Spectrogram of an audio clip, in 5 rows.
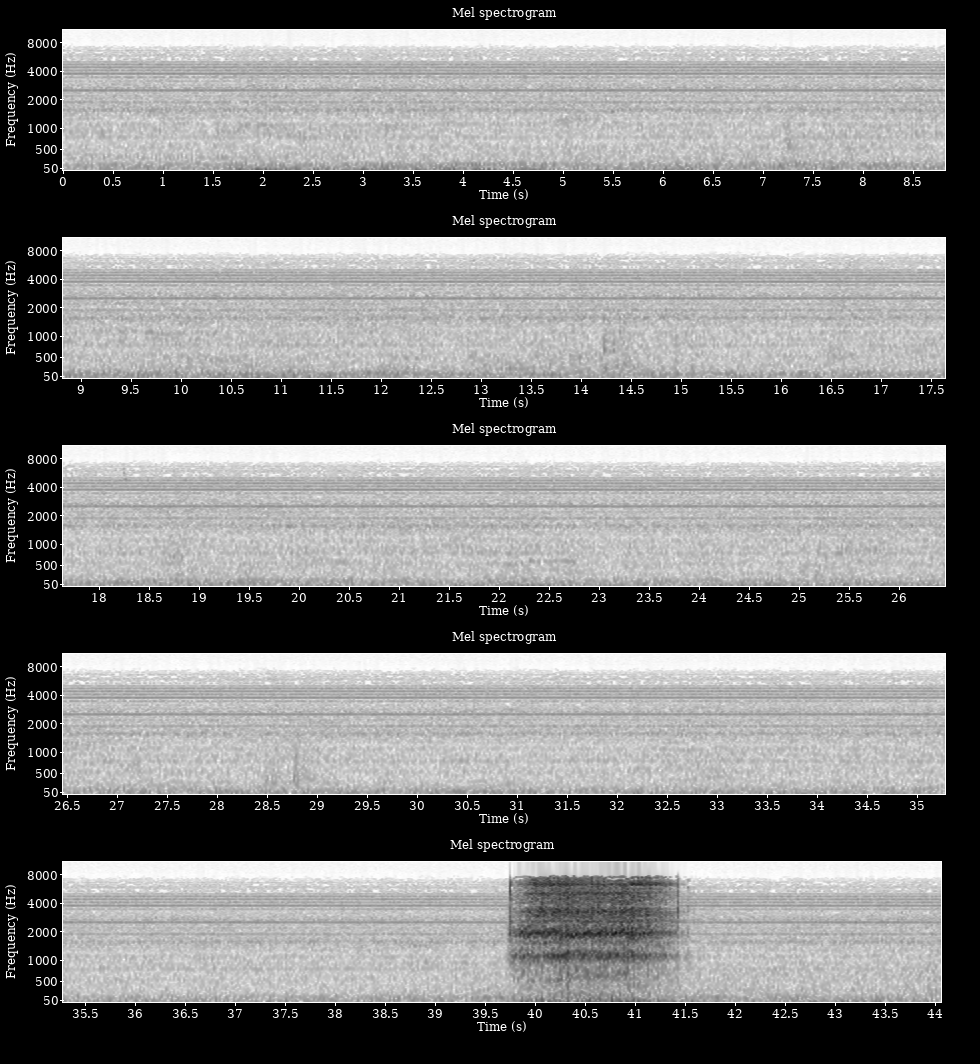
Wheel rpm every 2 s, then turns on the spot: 0, 0, 0, 0, 0, 0, 0, 0, 0, 0, 0, 0, 0, 0, 0, 0, 0, 0, 0, 0, 80, 0.
none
